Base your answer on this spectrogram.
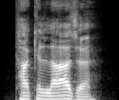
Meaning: rig, rigging (the arrangement of masts etc.)
- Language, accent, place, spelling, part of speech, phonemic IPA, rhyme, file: German, Germany, Berlin, Takelage, noun, /ˌtaːkəˈlaːʒə/, -aːʒə, De-Takelage.ogg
